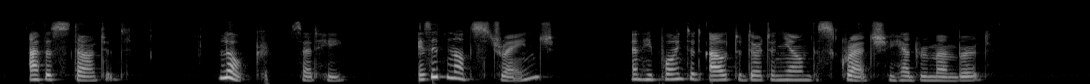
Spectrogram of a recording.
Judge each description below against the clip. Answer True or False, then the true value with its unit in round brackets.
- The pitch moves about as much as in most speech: True (3.6 semitones)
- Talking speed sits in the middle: False (110 wpm)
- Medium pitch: False (210 Hz)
